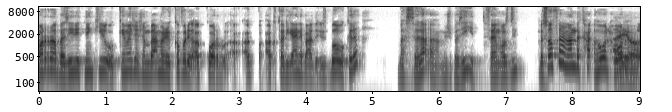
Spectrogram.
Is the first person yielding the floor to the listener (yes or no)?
no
